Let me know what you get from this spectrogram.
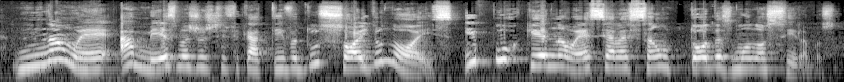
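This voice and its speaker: Female Portuguese teacher, fairly high voice, explains by asking and answering her own questions. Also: darkish tone. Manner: explanatory, poses questions and answers them herself; checks in often with "ok?" and "tá vendo?". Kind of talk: exam-review lesson.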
